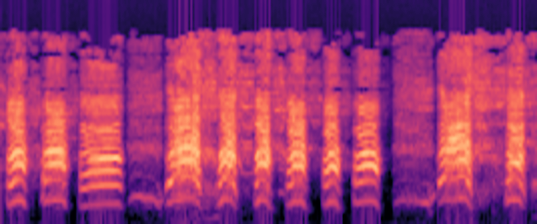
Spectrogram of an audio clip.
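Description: A man laughing hard in fast runs of high-pitched 'ha' bursts, about four or five a second, with short pauses for breath about a second in and near three seconds in.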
